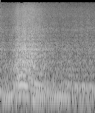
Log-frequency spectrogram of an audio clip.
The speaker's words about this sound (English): you can see and hear what it's like to be in that car and do a lap.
